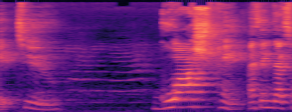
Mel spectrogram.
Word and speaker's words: gouache: Gouache paint.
